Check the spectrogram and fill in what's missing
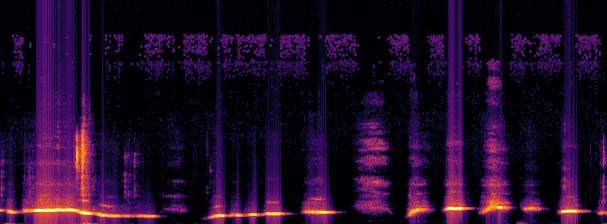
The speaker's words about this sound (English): I'll whistle us a tune as we walk.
